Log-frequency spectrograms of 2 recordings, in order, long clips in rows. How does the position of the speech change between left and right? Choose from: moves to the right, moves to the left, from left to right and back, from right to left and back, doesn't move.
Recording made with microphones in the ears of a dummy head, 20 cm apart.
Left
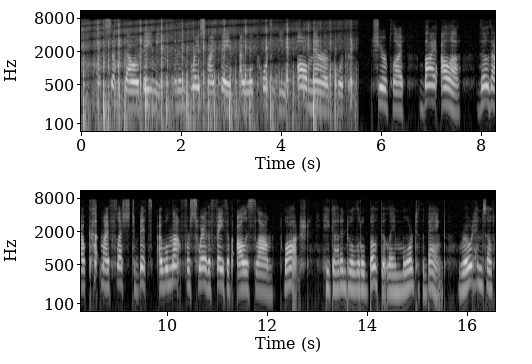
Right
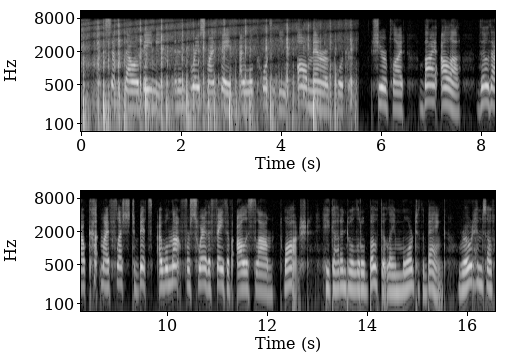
doesn't move.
